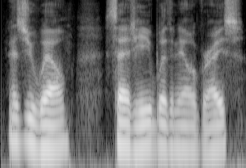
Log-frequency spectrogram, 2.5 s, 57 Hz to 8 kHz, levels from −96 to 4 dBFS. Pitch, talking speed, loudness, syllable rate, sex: 105 Hz, 220 wpm, -15 LUFS, 5.1 syllables/s, male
